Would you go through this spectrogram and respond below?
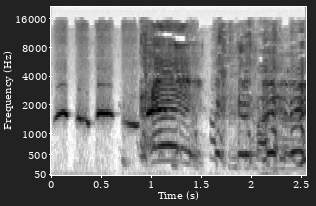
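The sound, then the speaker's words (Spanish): Someone whistles four short, evenly spaced notes, mimicking a sound, then follows with louder warbling, sliding vocal squeals that rise and fall. “Si chifla el culo, está bien.”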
